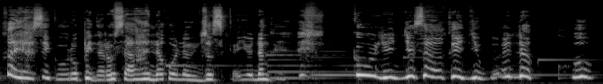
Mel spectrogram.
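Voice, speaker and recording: A destitute, guilt-ridden mother in a radio drama. Her high voice is tearful and pleading, crying as she confesses her shame, with music playing underneath. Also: lively intonation, normal speed, darkish tone. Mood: grieving, guilty. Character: remorseful impoverished mother, a runaway aunt, ashamed and grieving.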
